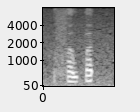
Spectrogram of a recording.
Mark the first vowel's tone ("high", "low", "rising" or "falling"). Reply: low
